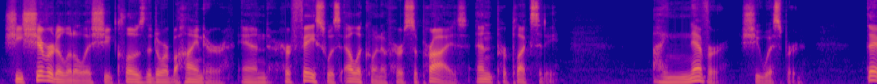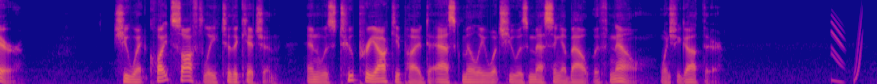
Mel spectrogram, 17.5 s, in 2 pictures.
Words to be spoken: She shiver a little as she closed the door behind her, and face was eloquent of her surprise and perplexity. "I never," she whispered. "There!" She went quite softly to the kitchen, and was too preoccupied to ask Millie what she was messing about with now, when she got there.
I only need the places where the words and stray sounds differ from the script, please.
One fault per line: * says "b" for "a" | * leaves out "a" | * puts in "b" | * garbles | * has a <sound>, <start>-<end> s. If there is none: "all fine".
* says "shivered" for "shiver"
* puts in "her"
* has a chirp, 17.1-17.4 s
